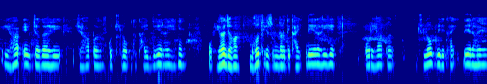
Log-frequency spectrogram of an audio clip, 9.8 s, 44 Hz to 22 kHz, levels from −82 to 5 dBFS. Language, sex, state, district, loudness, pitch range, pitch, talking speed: Hindi, male, Bihar, Madhepura, -47 LUFS, 175-195 Hz, 185 Hz, 195 wpm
